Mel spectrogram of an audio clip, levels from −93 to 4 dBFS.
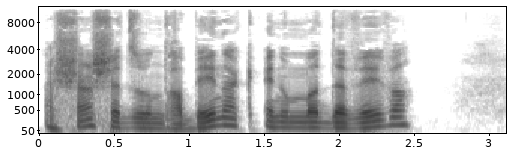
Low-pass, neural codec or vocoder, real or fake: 10.8 kHz; none; real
